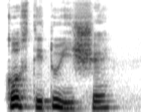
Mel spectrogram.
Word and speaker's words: costituisce: La Calabria è la regione che costituisce la punta dello stivale.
